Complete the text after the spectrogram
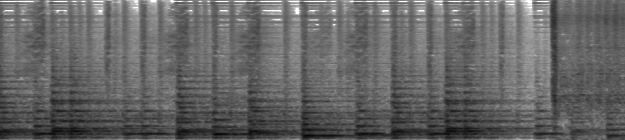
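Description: A neighbour's car, being repaired out in the street, sputters to life and revs repeatedly in uneven bursts, loud, with a rough rumbling tone that rises and falls. No one speaks.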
